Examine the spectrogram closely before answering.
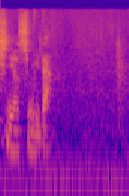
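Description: A woman speaks briefly and cheerfully, close by.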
